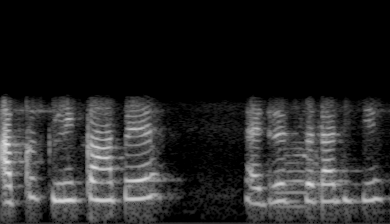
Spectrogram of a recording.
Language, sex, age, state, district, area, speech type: Hindi, female, 18-30, Madhya Pradesh, Chhindwara, urban, conversation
